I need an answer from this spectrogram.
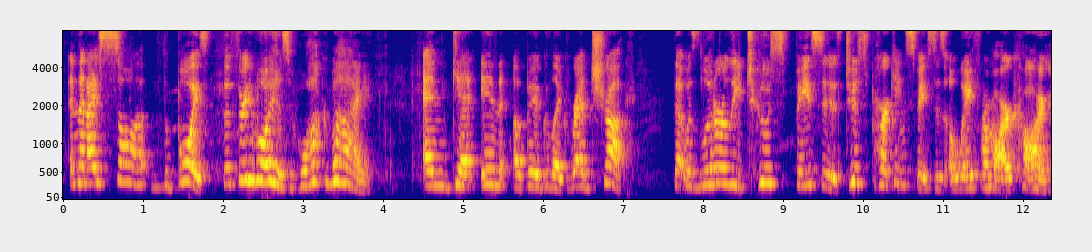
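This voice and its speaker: A teenage girl with a high, bright voice tells a story-time vlog, animated and giggly with rambling asides. She talks at an unhurried pace, and her voice rings around a roomy, echoey space. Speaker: vlogger.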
